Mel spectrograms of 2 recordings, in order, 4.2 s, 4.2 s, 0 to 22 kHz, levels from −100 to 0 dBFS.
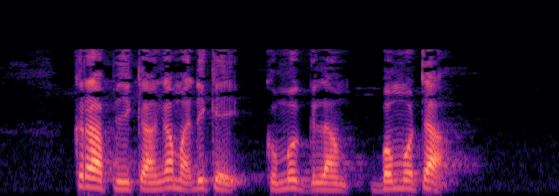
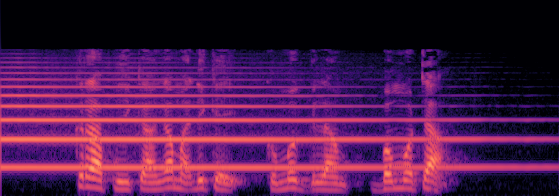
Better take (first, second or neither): first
